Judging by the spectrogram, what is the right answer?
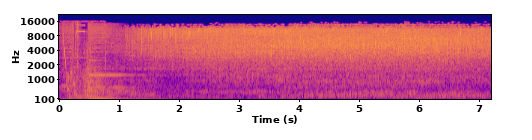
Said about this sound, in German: So läuft es bei mir jeden Morgen. Ich gehe ins Bad und drehe den Wasserhahn auf, anschließend Wasser rein in die Kaffeemaschine.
